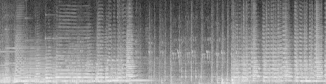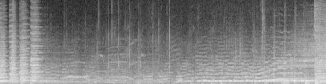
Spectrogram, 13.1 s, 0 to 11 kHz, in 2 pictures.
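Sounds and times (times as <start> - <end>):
marching band brass chords: 0.0 - 13.0.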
